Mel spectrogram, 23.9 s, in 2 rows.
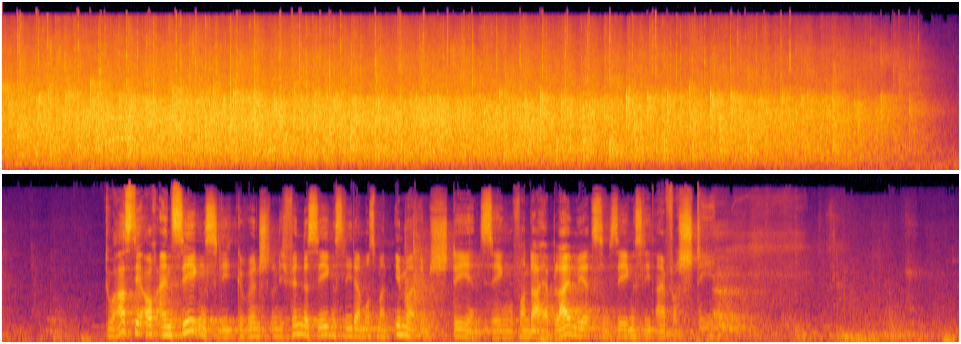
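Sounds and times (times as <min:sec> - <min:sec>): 
audience applauding: 0:00.0 - 0:11.8
speech: 0:13.5 - 0:21.1.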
